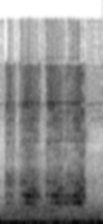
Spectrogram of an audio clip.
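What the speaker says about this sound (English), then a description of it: "I am reviewing this drill and I love how it works" An electric nail drill filing acrylic nails at home, giving a steady whirring hum with a gritty, rasping scrape over it, close and continuous for a short moment.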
